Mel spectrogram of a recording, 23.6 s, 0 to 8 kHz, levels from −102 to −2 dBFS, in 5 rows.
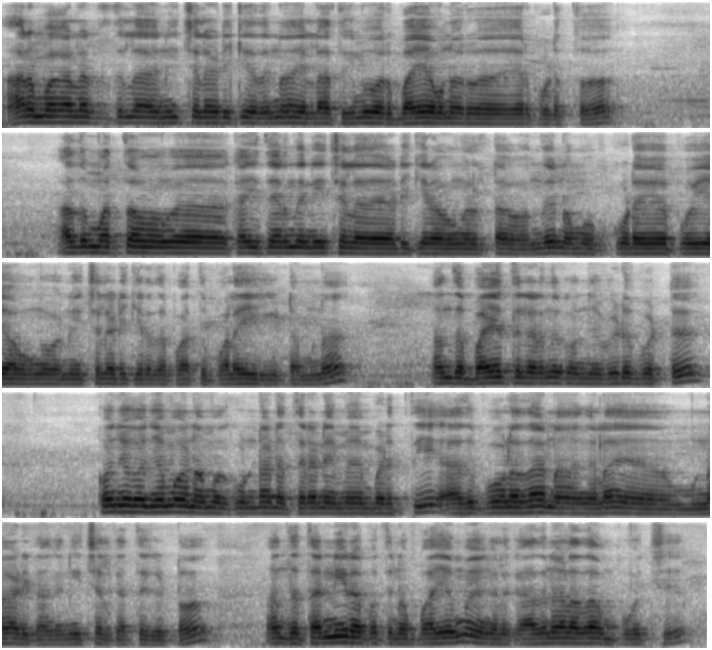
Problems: background sounds at intervals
